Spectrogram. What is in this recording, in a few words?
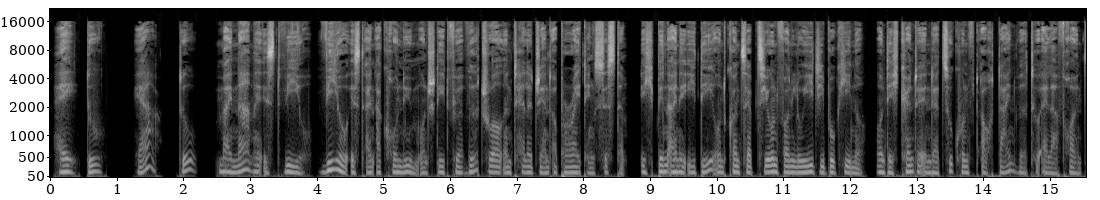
Trailer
